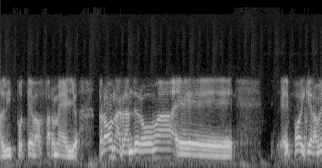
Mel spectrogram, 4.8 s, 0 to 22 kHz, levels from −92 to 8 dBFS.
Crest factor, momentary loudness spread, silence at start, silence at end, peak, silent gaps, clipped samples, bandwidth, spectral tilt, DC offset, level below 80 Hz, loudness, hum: 14 dB; 8 LU; 0 s; 0 s; -4 dBFS; none; under 0.1%; 15.5 kHz; -6.5 dB/octave; under 0.1%; -52 dBFS; -19 LUFS; none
